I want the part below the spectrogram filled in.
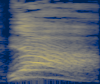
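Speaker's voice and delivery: loud, high storybook roar; monster roar. A narrator's reading. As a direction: roar out one long open cry as the monster. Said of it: "and he roars".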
